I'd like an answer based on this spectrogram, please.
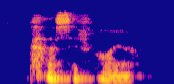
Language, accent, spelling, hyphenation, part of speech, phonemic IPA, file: English, Southern England, pacifier, pa‧ci‧fi‧er, noun, /ˈpæsɪfaɪə/, LL-Q1860 (eng)-pacifier.wav
- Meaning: 1. Someone or something that pacifies 2. A rubber or plastic device imitating a nipple that goes into a baby’s mouth, used to calm and quiet the baby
